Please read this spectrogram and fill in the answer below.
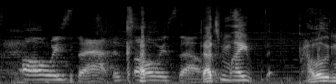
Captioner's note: laugh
